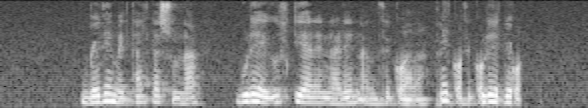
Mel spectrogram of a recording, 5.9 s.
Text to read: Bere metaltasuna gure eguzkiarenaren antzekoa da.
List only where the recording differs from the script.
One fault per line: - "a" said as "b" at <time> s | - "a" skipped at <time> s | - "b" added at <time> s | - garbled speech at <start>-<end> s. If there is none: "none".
- garbled speech at 4.3-5.2 s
